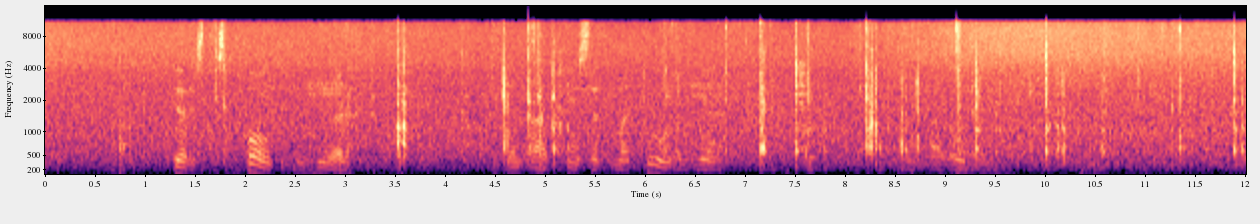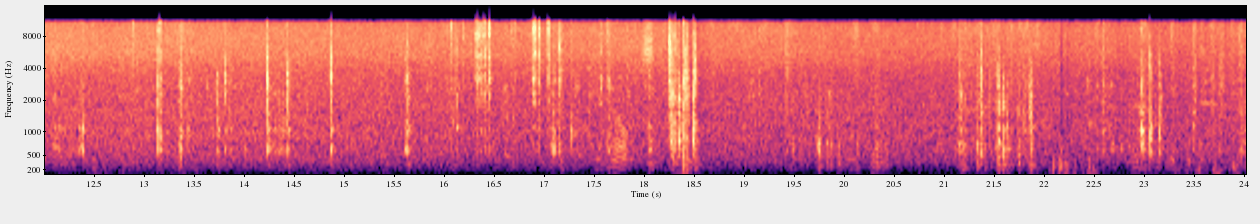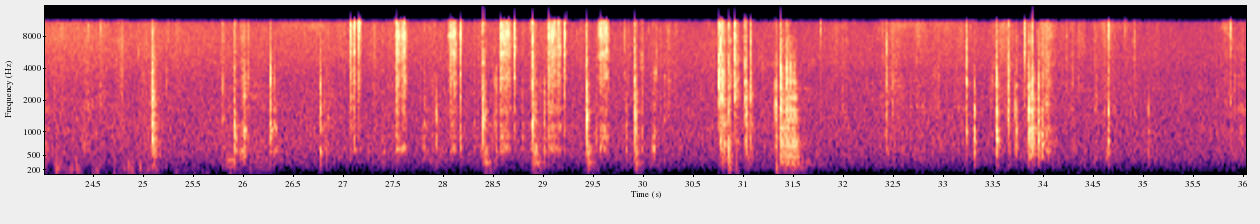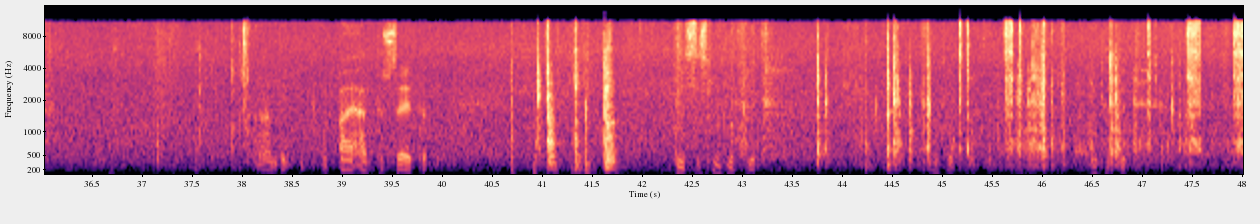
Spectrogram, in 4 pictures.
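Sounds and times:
steady hiss: 0.0 - 48.0
ratchet clicking: 16.1 - 17.3, 27.0 - 29.8, 45.6 - 46.1, 47.0 - 48.0
plastic parts clinking: 43.8 - 48.0
socket tool clicking: 47.3 - 48.0.

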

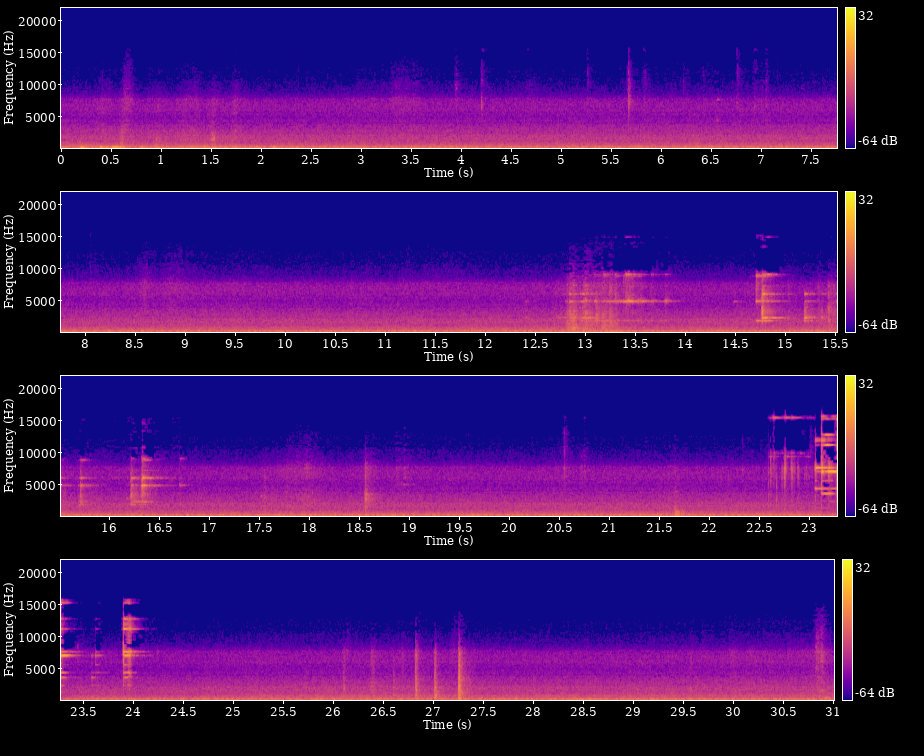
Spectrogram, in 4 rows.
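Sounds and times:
metal parts clinking: 22.6 - 24.1.

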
